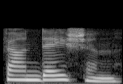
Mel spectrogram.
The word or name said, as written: foundation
